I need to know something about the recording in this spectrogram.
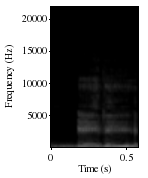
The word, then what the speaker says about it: EDI: why are you named edie edie is the phonetic pronunciation of e-d-i that is an acronym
